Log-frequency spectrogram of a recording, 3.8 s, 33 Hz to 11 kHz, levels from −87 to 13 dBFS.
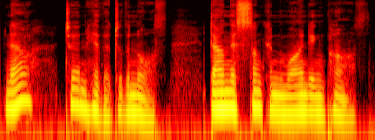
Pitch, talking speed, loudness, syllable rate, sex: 110 Hz, 190 wpm, -19 LUFS, 5.0 syllables/s, male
